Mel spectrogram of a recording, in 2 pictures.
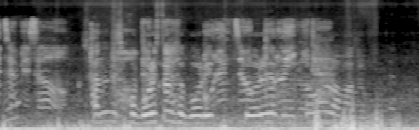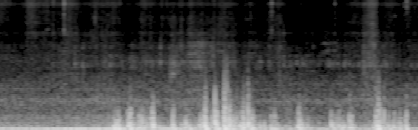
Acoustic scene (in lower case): car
